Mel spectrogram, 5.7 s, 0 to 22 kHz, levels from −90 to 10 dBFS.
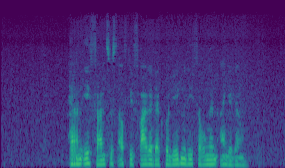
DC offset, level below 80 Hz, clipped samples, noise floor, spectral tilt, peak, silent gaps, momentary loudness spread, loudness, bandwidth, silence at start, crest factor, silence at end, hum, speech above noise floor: under 0.1%; -58 dBFS; under 0.1%; -58 dBFS; -7.5 dB/octave; -8 dBFS; none; 7 LU; -28 LUFS; 15 kHz; 1.35 s; 20 dB; 0.75 s; none; 32 dB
